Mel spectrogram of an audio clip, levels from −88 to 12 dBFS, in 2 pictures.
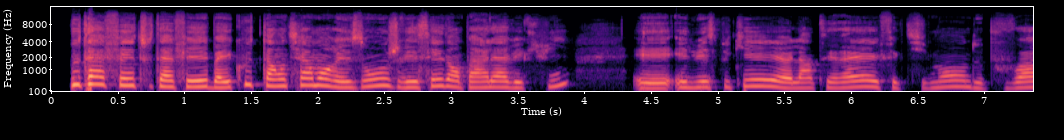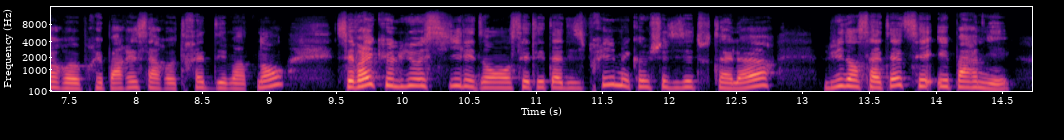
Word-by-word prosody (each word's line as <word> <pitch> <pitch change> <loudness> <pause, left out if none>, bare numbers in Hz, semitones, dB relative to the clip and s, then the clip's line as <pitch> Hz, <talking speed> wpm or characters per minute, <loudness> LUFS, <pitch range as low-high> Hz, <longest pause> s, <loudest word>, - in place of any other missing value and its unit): Tout 305 - +7
à 320 -1 +7
fait, 280 -1 +4
tout 250 - 0
à 230 -1 +7
fait, 230 +1 +5
bah, 205 -2 +5
écoute, 280 +8 0
tu 265 - +5
as - - +6
entièrement 280 +1 +4
raison, 235 +4 +2
je 235 -6 +1
vais 210 - +1
essayer 255 +5 +1
d'en 235 -3 +2
parler 210 0 +1
avec 200 -3 -1
lui 265 +8 -7 0.5
et 180 +2 0
et - - +2
lui 210 +1 -3
expliquer, 235 +3 0
heu, 195 - +5
l'intérêt, 195 +4 -1
effectivement, 215 +2 -6
de 195 -4 -9
pouvoir, 200 +3 -3
heu, 180 - -1
préparer 190 +2 -6
sa 200 -2 -5
retraite 185 +2 -8
dès 190 0 -6
maintenant. 215 - -4 0.4
C'est 225 - +3
vrai 265 +7 +6
que 295 -2 -4
lui 260 0 -3
aussi, 265 0 -4
il 255 - -6
est 235 - -4
dans 200 -1 -2
cet 215 +2 -6
état 210 -1 -3
d'esprit, 190 +11 -7
mais 265 -3 -4
comme 230 0 -5
je - - -2
te - - -6
disais 215 +2 -7
tout 220 - -12
à 185 - -2
l'heure, 235 +9 +1 0.4
lui, 220 +7 -5
dans 255 -2 +2
sa 215 -3 +1
tête, 270 +7 -1
c'est 250 -4 -2
épargner. 210 -8 -2
215 Hz, 240 wpm, -22 LUFS, 200-250 Hz, 0.5 s, Tout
